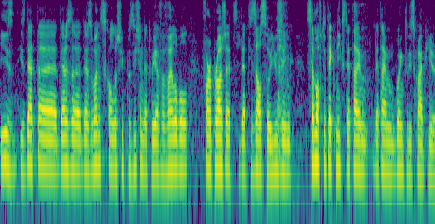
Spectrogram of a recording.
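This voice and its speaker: A Portuguese accent over light background noise. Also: man. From Portugal. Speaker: researcher giving a tutorial. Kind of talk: lecture. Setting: lecture room with audience. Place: classroom.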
